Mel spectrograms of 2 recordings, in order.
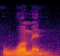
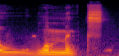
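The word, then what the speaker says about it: womxn: not what is a woman's they said well I don't know how it's pronounced it's probably pronounced woman just with an X in it and I said oh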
